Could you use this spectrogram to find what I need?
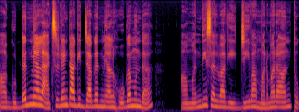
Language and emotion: Kannada, sad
